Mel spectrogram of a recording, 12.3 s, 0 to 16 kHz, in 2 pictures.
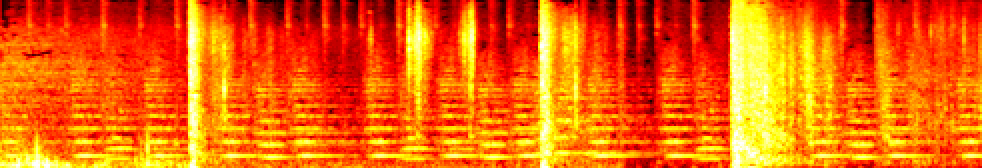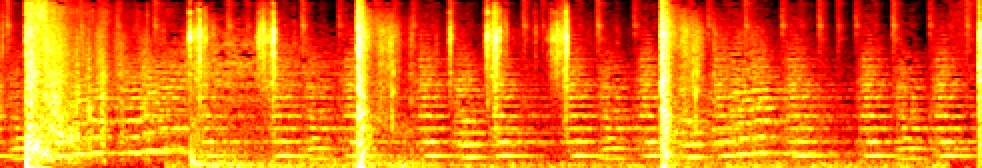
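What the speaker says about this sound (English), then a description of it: "I just had to take a couple shots myself at the melons." Rifle and pistol gunshots, including a .338 Lapua, fired at melons on sticks outdoors, with loud sharp cracks at irregular intervals, some in quick pairs, over a steady background hum.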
